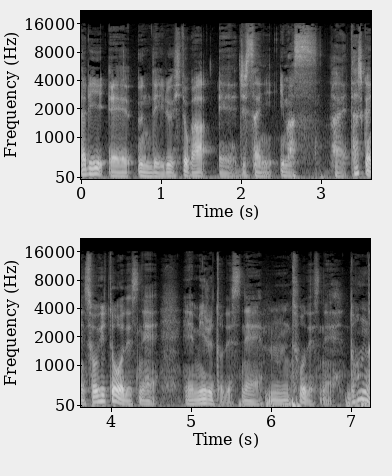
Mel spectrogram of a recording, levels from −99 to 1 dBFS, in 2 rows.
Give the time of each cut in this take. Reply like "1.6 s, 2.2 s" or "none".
none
